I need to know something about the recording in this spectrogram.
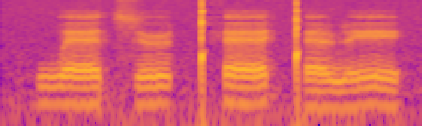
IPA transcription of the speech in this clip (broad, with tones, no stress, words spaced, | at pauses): wɛ˨˩˦t͡sø˩˧˩ ǃʰɛ˨˩˦ ǃɛ˩ɳe˩˧˩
